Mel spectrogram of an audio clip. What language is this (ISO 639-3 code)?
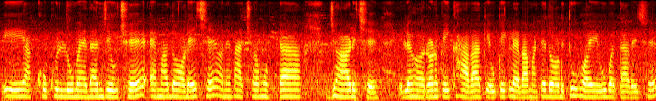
guj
